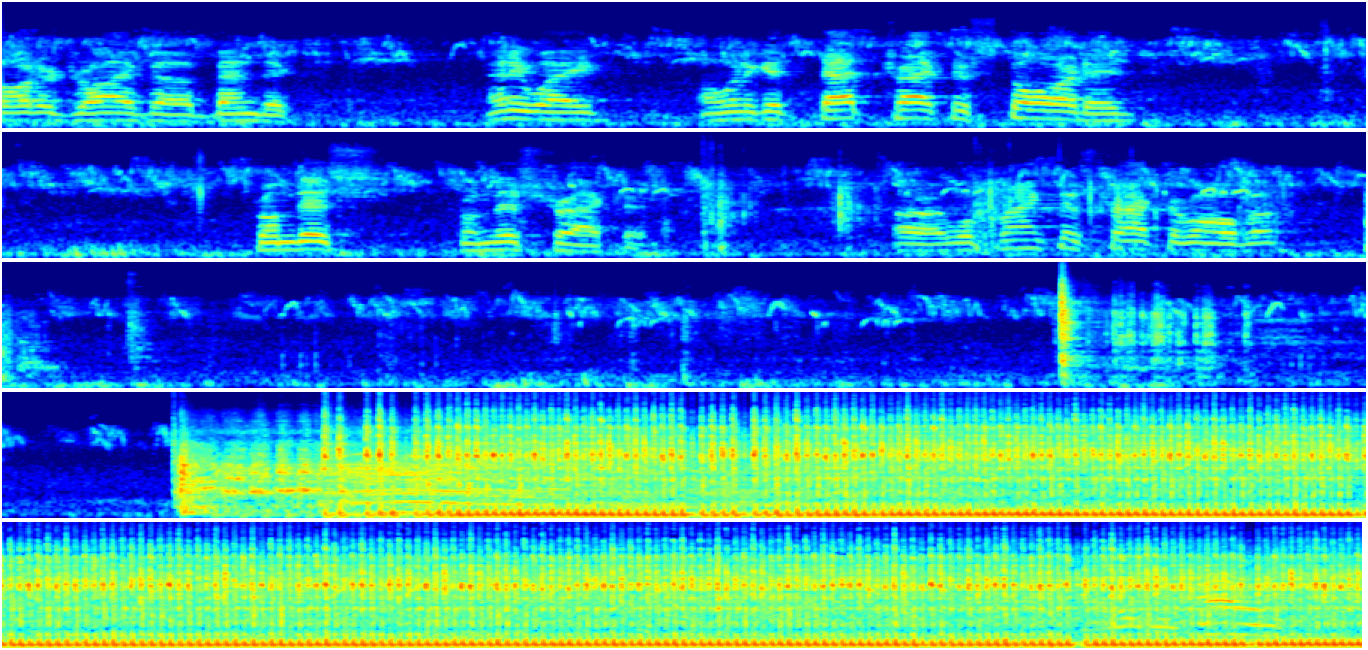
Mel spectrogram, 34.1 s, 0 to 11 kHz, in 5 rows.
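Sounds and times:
tractor engine starting and running: 18.9s - 20.1s, 21.3s - 34.0s.

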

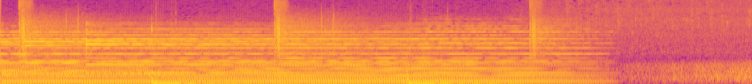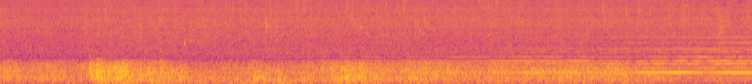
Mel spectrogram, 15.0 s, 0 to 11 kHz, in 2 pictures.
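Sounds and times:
held music chord: 0.0s - 6.2s, 12.1s - 15.0s
rain: 0.0s - 15.0s
rolling thunder: 7.2s - 14.3s.

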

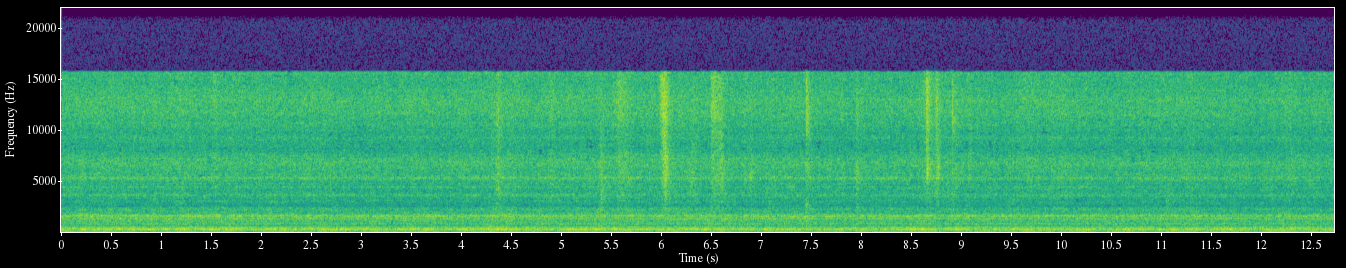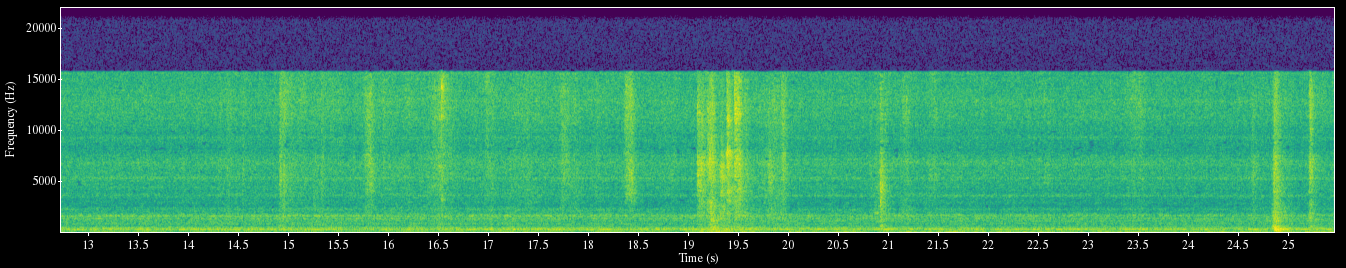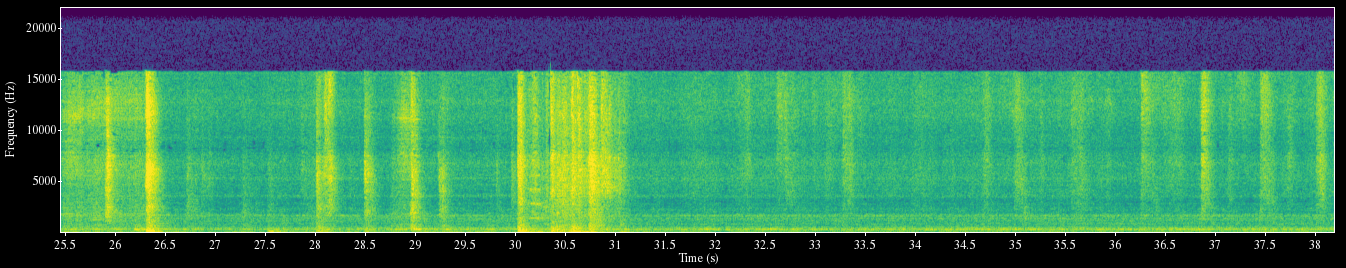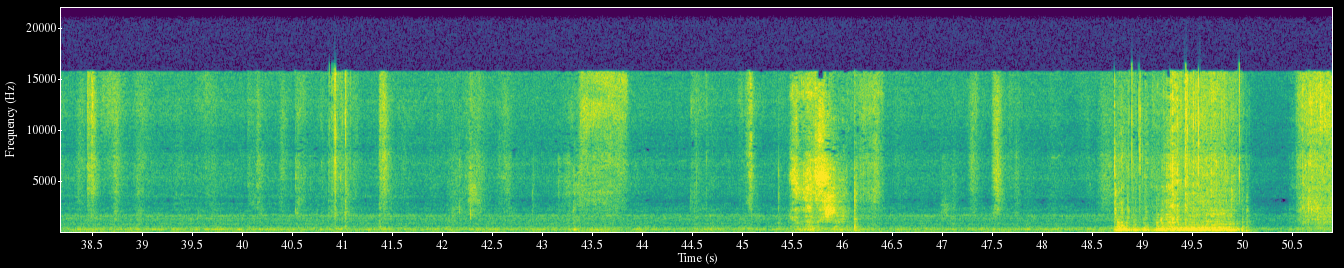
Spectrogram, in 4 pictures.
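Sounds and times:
air conditioner humming: 0.0s - 50.9s.

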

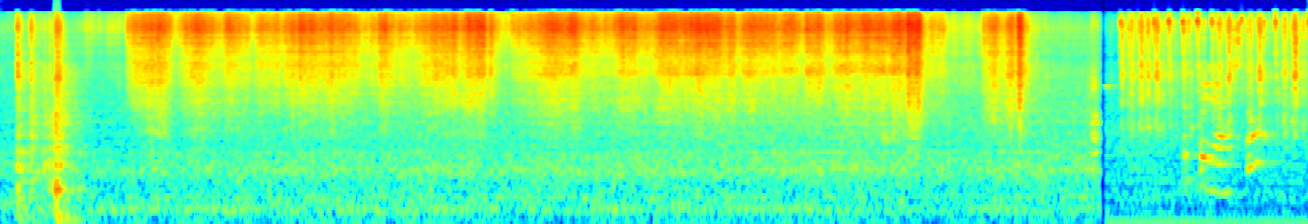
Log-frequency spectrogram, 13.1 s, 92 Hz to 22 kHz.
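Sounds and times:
plastic bag crinkling: 1.0s - 10.4s.

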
